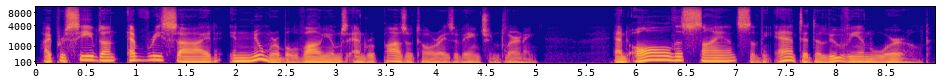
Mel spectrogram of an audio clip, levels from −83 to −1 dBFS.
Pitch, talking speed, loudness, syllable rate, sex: 115 Hz, 135 wpm, -20 LUFS, 5.1 syllables/s, male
